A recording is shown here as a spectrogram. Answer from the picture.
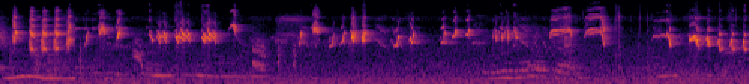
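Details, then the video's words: Long-tailed shrike singing hard in a lure recording meant to make other shrikes respond, taken at home in a crowded neighbourhood: dense, chattering phrases of scratchy chips and thin whistles, with soft background hum. "SUARA CENDET GACOR PIKAT AMPUH BIKIN BURUNG CENDET LAIN LANGSUNG ON DENGAN MUDAH NYAUT GACOR DOR"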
